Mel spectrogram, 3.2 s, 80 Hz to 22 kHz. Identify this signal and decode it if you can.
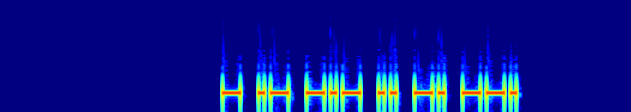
Morse code, heard as a keyed tone, about 40 wpm, 700 Hz. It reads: TAKING
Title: ING Suffix - Top 100 Words with Base Words 40wpm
